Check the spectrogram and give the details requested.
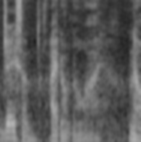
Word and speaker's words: Geycen: GEYCEN. That's GEYCEN. And I pronounce it Jason.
